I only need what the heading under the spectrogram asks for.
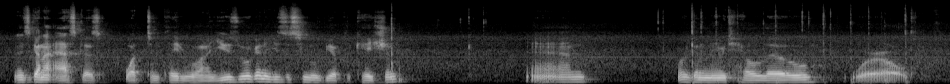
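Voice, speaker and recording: Long, frequent pauses break up the fairly even intonation. Noticeable background noise is present. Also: man, fairly low pitch for a man, moderate pace. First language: Spanish. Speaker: software tutorial maker. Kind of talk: tutorial. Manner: casual, with fillers and hesitations.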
